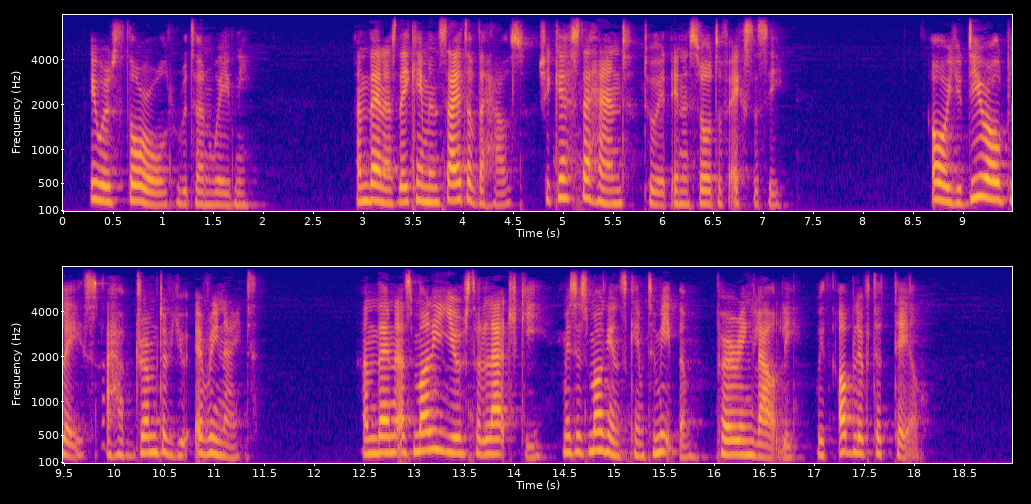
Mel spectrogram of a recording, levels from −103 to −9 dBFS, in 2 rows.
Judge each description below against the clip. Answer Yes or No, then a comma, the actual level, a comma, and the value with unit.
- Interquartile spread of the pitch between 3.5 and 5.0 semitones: Yes, average, 4.0 semitones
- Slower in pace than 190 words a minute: Yes, average, 180 wpm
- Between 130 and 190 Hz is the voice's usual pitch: No, high, 220 Hz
